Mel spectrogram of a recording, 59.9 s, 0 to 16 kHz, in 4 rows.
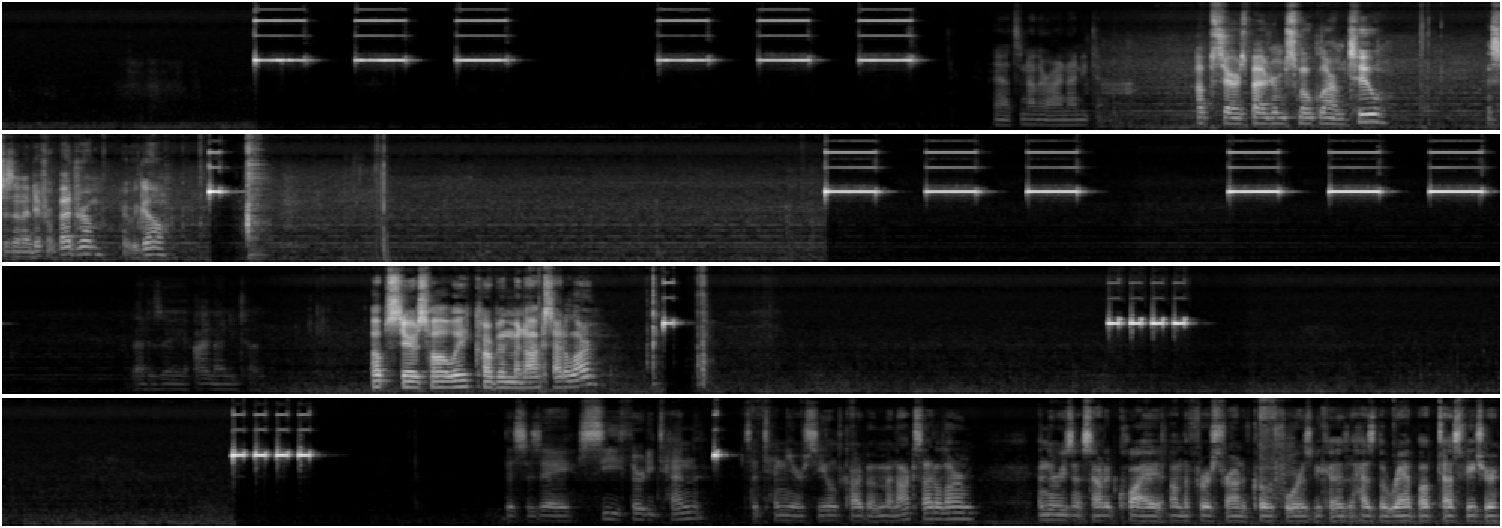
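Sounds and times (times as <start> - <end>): smoke alarm beeping: 2.5 - 5.2, 6.6 - 9.2, 17.0 - 17.6, 23.2 - 26.0, 27.2 - 30.0, 36.4 - 36.9, 41.0 - 42.0, 47.2 - 48.2, 52.0 - 52.3
faint low hum: 31.3 - 47.3.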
